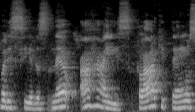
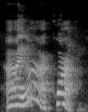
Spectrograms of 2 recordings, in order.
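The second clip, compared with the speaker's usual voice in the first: higher, playful impression of dad saying quá; imitating her father; 5 semitones higher than usual. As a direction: mimic the old man's quá, lifted and light. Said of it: "Ele falava isso".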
